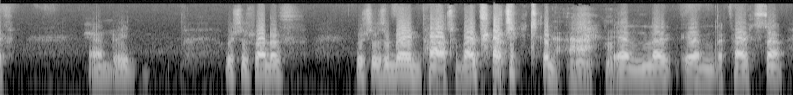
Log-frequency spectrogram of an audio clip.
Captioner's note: laugh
